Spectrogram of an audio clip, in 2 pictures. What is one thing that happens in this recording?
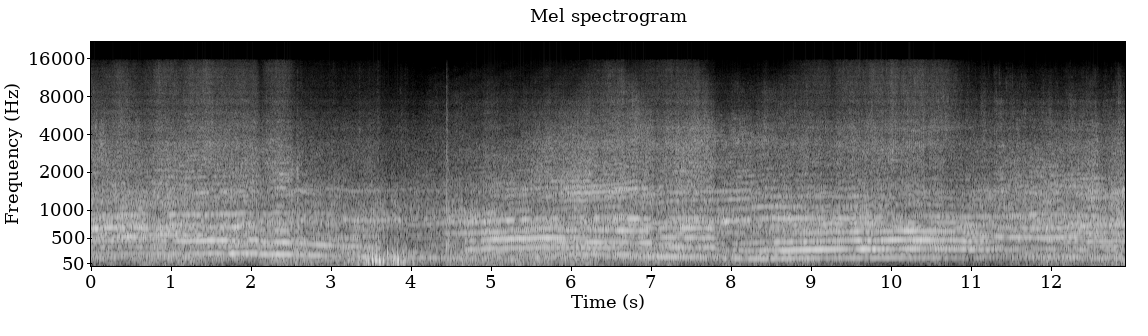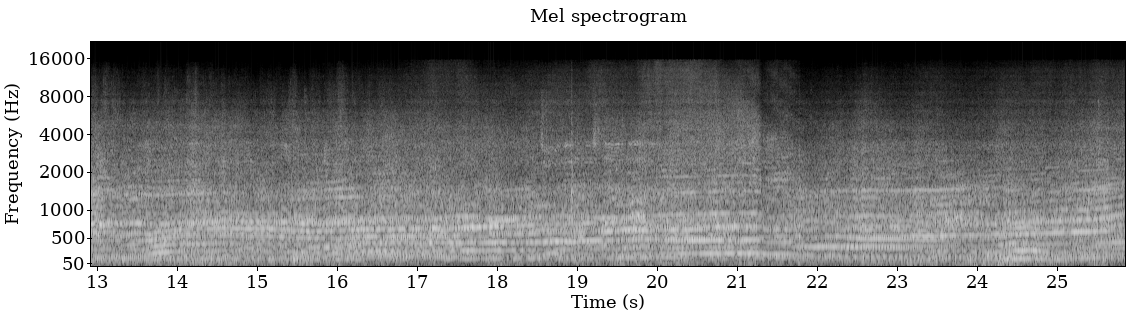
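Race car engines roar and whine loudly around a dirt track, outdoors.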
